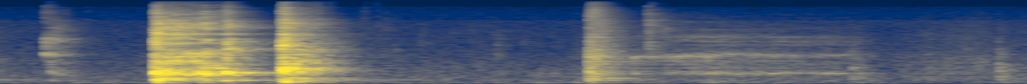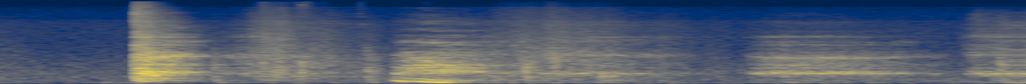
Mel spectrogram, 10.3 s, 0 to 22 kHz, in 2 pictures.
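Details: Several harsh, wet productive coughs bringing up mucus, separated by gasping breaths in a quiet room, from an adult ill for about 3 days with possible coronavirus.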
